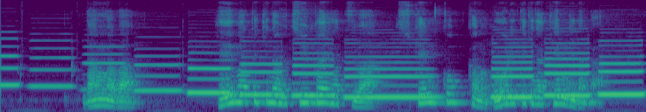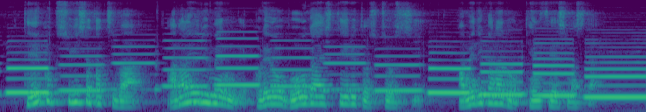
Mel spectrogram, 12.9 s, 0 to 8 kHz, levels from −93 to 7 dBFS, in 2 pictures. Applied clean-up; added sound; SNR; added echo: none; Wind instrument, woodwind instrument; -2 dB; reverberation time 0.5 s.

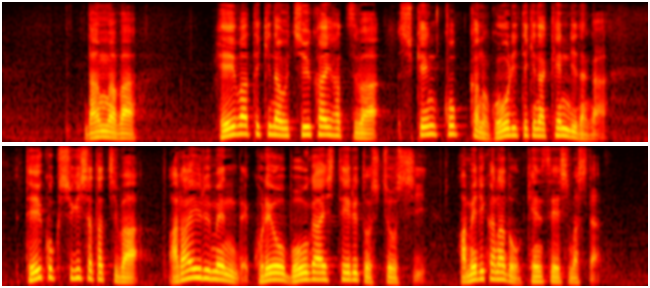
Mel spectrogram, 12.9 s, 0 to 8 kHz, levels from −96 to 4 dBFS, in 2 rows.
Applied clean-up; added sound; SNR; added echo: none; none; none; none.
